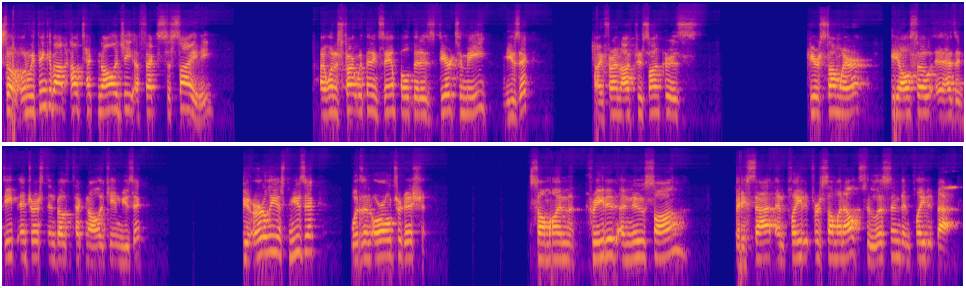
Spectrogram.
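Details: Adult speaker; normal speech.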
